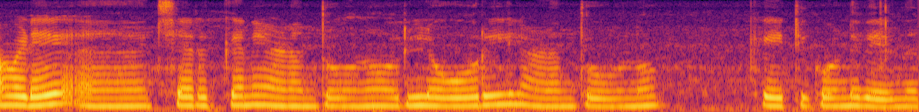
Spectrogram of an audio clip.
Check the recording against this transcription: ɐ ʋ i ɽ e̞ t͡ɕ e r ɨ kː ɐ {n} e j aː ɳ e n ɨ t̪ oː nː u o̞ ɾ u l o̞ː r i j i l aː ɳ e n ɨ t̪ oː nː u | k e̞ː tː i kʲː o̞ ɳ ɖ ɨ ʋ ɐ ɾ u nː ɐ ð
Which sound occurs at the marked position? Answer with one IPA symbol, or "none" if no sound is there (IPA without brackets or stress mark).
n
